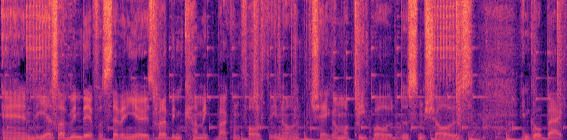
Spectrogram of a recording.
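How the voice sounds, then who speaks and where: A man's voice: on the low side, little pitch movement, normal speed, hardly any pauses, music in the background. A young man from Uganda, a musician being interviewed on radio, talking hesitantly with many fillers and restarts. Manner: hesitant, full of "you know" and restarts. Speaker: musician guest. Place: radio studio.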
